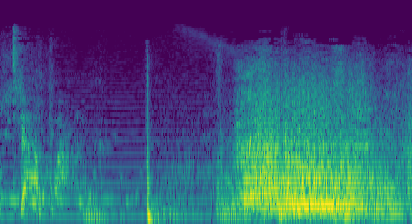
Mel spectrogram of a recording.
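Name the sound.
tiger roaring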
